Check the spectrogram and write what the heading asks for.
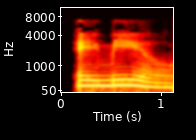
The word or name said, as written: emile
